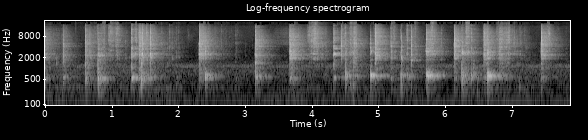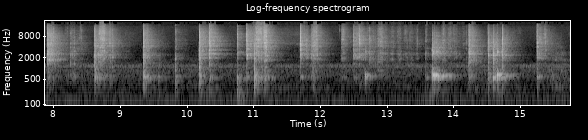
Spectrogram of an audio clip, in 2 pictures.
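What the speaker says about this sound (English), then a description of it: "I did scrape the side like this to make sure that it was all hitting the blade when I was processing" Repeated scraping of a spatula against the side of a food processor bowl holding chopped herbs for an Italian salad dressing, about twenty quick rhythmic strokes with clinking bursts, close and fairly loud with no talking.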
